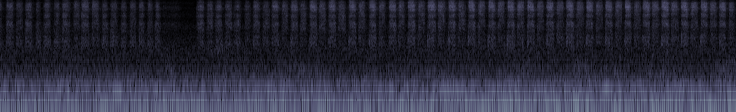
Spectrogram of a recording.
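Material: Flocked paper.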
